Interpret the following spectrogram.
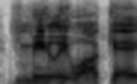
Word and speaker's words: Milwaukee: wisconsin avengers he's from milwaukee oh god yeah the ghost which is actually pronounced miliwa k which is algonquin for the good land the good land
